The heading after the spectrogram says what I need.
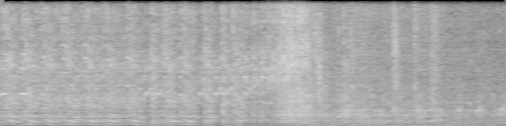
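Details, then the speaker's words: Diesel engine just after fire damage repair (alternator rebolted, belt refitted, melted wire casing), glow plugs used before starting: cranks, catches cleanly at about two seconds and settles into a strong, even idle; the alternator is charging and it starts and runs fine. "Oh, look at that, guys. They're running. Hooray! Alternator's alternating. Look at that thing go."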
